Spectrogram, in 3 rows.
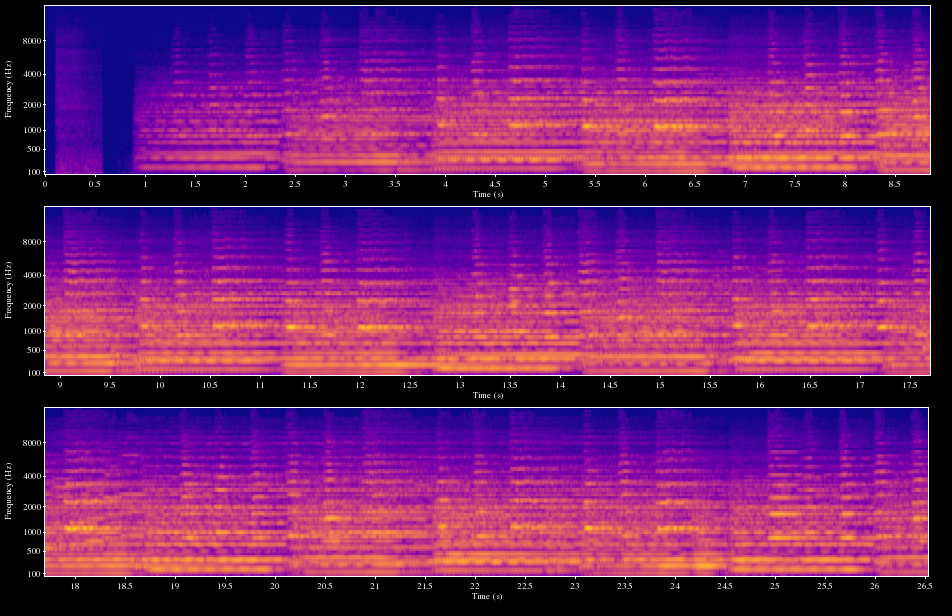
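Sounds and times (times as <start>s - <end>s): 
musical trio: 1.3s - 26.5s.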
